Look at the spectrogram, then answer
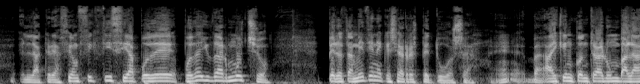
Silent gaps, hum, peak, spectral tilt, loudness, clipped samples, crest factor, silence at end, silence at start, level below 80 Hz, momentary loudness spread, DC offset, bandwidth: none; none; -2 dBFS; -5 dB/octave; -16 LUFS; under 0.1%; 12 dB; 0 s; 0.1 s; -36 dBFS; 9 LU; under 0.1%; 16.5 kHz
